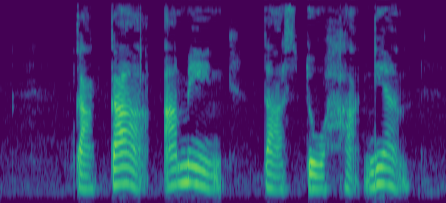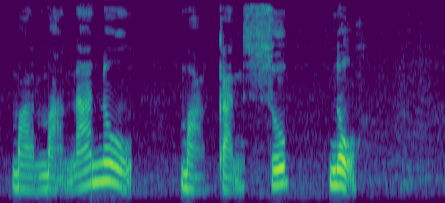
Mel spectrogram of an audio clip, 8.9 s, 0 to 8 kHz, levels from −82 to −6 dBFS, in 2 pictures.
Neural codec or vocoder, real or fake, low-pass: codec, 16 kHz, 16 kbps, FreqCodec, larger model; fake; 7.2 kHz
